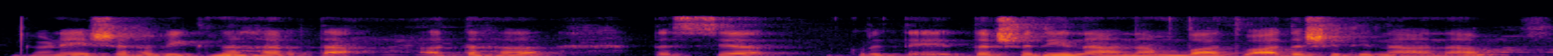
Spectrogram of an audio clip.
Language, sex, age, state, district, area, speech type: Sanskrit, female, 30-45, Karnataka, Bangalore Urban, urban, spontaneous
